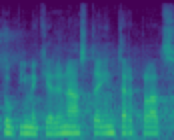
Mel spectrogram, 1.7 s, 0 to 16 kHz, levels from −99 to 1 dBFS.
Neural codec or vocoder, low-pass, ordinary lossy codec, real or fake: none; 14.4 kHz; MP3, 96 kbps; real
